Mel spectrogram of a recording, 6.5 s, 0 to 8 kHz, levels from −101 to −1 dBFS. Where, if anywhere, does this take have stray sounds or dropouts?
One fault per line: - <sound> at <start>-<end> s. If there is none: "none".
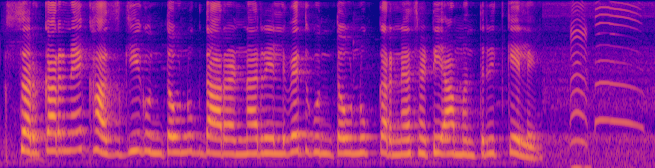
- squeak at 5.7-6.5 s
